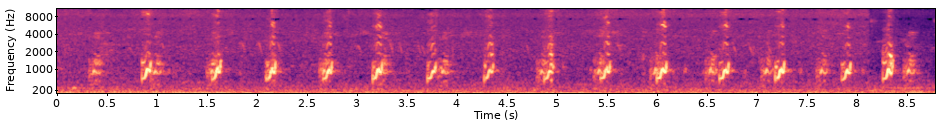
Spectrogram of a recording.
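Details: White-breasted waterhen, young decoy versus wild bird in a fierce calling duel: a long, insistent series of clipped harsh notes, roughly two each second, fairly even in strength.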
